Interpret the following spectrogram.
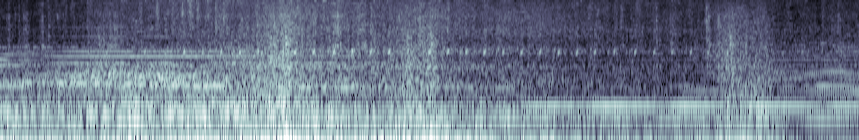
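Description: Rushing, rumbling whoosh of a small winged flying craft sweeping past, with several swooshes, the strongest about a second and a half in and again near the end, over a film score of held notes.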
